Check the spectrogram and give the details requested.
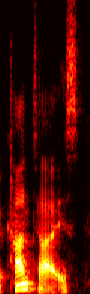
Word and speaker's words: Conti: they were named the Contis, which it should be pronounced Conti, but everybody said Conti there in Jamestown.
